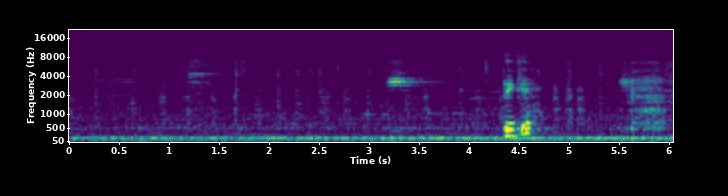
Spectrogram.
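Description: Green felt-tip marker writing on paper: faint scratchy strokes, with a brief squeak about three seconds in, over a steady low hum.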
